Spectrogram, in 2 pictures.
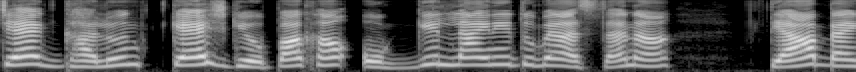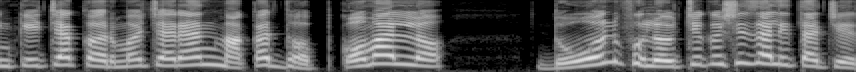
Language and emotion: Goan Konkani, angry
